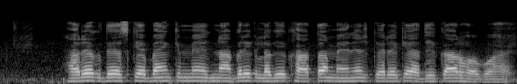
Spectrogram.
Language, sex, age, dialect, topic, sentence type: Magahi, male, 18-24, Southern, banking, statement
